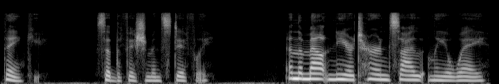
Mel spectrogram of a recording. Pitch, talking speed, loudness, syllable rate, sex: 205 Hz, 145 wpm, -17 LUFS, 5.7 syllables/s, female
